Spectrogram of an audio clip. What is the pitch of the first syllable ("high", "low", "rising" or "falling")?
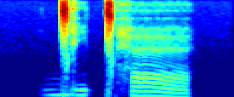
falling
